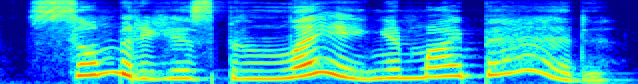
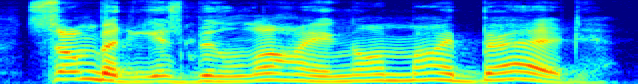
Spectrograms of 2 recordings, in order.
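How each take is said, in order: First: It is said in a sweet voice. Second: It is said in a great gruff voice.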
